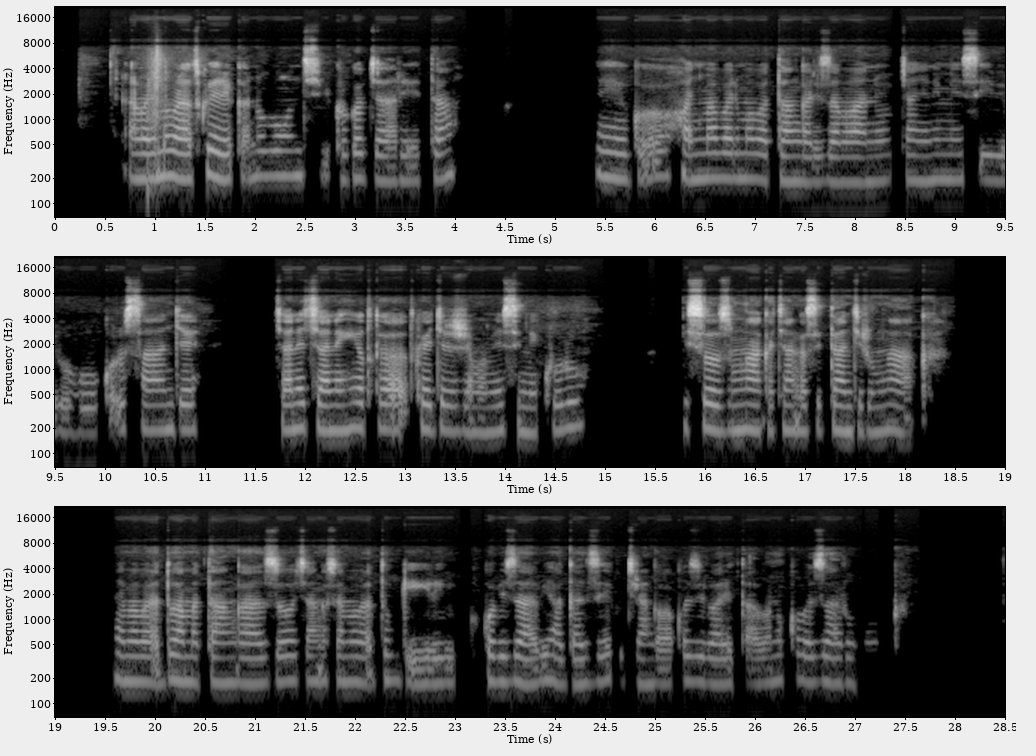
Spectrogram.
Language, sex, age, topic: Kinyarwanda, female, 25-35, government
